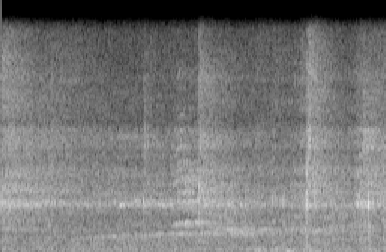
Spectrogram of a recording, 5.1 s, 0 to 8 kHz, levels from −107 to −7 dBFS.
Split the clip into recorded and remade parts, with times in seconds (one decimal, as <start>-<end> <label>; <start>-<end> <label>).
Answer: 0.0-5.1 recorded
